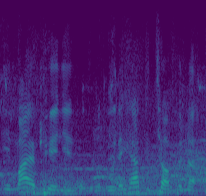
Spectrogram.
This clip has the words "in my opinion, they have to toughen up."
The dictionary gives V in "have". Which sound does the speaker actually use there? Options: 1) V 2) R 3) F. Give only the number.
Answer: 3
